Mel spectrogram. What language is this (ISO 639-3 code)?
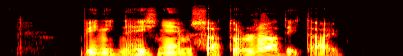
lav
